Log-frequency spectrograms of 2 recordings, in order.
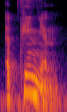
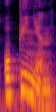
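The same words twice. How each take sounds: First: The first vowel is a weak 'uh' sound. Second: The first vowel sounds like 'or'. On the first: The speaker calls it right. "it's a" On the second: The speaker calls it wrong. "it isn't or"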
